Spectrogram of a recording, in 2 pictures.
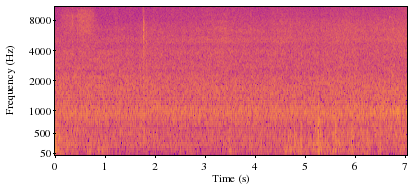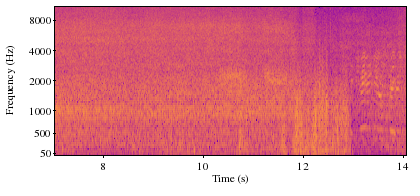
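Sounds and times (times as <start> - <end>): wind on microphone: 0.0 - 1.2, 3.4 - 7.6, 8.4 - 13.1
train rumbling: 0.0 - 14.0.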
